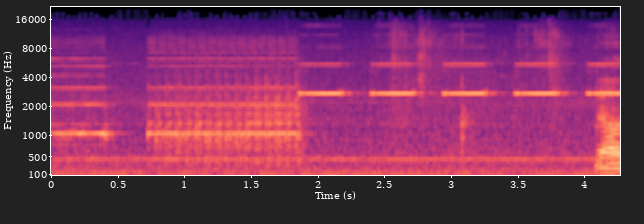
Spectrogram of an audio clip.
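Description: Steady electronic tones and repeated beeps from a treatment device firing pulses during an abdominal session, with room noise and a short burst of talk.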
